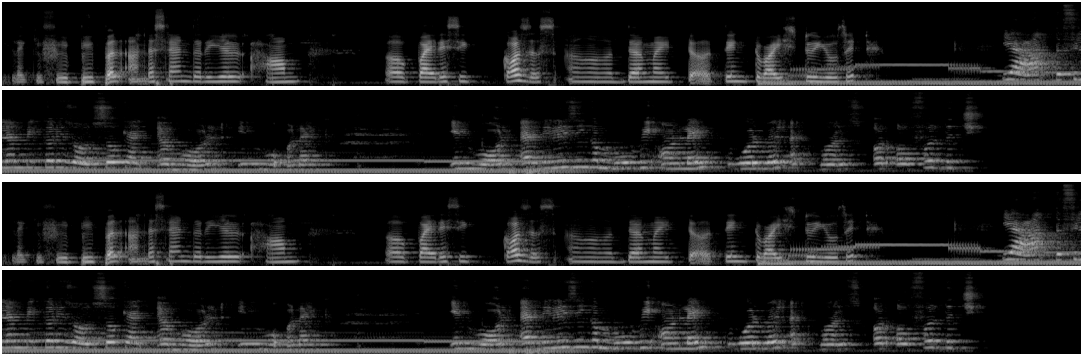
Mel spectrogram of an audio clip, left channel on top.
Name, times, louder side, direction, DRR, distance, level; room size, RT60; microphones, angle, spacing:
voice 1, 0.0-3.0 3.8-4.7 5.0-8.8, left 3 dB, 20° left, 0.4 m, -31 dB
sound 1, 7.6-16.8, right 1 dB, 35° right, 0.7 m, -38 dB
voice 2, 10.0-14.1 15.3-20.5, equal, 10° right, 1.0 m, -31 dB
18.0 x 9.6 x 2.6 m
head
